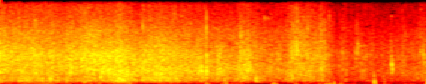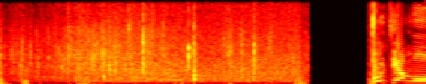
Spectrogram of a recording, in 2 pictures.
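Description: Rocks tumble and crash down a cliff face with a rumbling roar.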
